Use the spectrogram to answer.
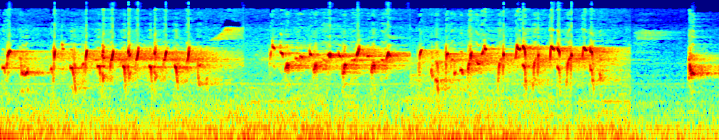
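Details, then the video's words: Vigorous Yellow-vented bulbul in continuous ropel song, used to lure silent bulbuls; long bubbling runs of quick whistled notes in three extended phrases with short pauses and a brief restart at the end. "TRUCUKAN GACOR NARUNG ROPEL cocok untuk pancingan burung TRUCUKAN DIAM"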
